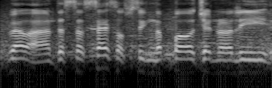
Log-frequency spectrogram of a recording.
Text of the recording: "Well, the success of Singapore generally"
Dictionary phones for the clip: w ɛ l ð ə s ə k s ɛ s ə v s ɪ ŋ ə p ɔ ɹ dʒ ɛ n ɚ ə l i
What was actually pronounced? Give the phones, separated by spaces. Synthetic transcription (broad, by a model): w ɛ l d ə s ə s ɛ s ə f s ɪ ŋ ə p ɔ dʒ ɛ n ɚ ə l i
